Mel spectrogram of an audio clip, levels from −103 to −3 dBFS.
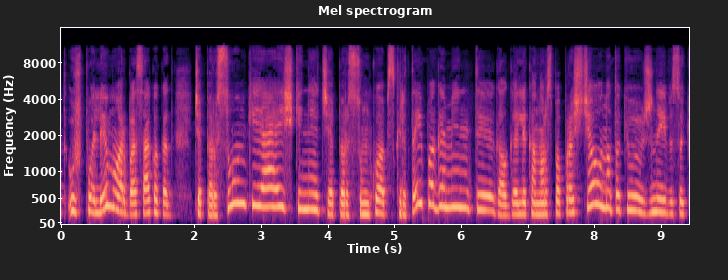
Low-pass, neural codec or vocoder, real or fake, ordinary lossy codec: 10.8 kHz; none; real; MP3, 64 kbps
